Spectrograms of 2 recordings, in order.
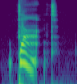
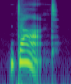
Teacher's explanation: Though nearly identical in spelling, shifting your tongue from dental to retroflex changes the meaning from tooth to scolding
